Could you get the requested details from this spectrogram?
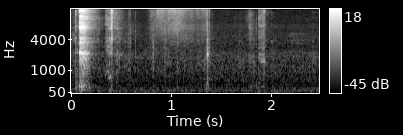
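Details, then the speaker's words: Metered-dose inhaler fired into a pet aerosol chamber with a face mask to treat a cat's asthma. A sharp puff, then a few faint clicks as the chamber's flapper valve moves over four breaths. "so shake it up like a good inhaler and here we go so"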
